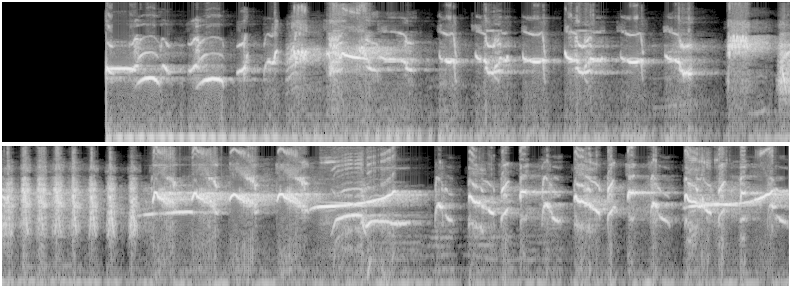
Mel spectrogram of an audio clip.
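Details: Oriental magpie-robin singing continuously with full fill-in material: fast, varied whistled notes, sharp rising and falling slurs, and dense buzzy rattles packed together with hardly a pause.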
